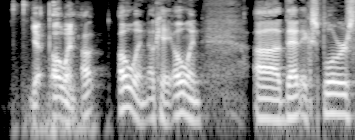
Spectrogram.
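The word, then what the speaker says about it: Eoin: call fur that explores the UN right yeah Owen Owen okay Owen that explores the plight of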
